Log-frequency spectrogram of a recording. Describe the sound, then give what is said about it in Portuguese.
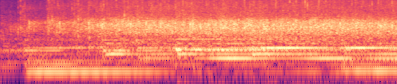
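A church audience breaks into loud, sustained applause to praise God as a fifteenth person comes forward for Christ, holding steady for several seconds, with held musical tones, like a keyboard or organ, sounding underneath the clapping. “Aplauda o Senhor.”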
